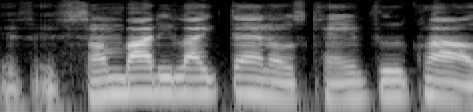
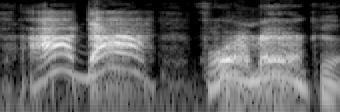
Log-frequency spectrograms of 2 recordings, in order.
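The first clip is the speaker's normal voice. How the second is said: put-on hillbilly voice, very high and drawn out; 8 dB louder than usual. Voicing how some people feel about America, in a put-on hillbilly voice. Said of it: "I just put on that that that, that hillbilly ass voice".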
